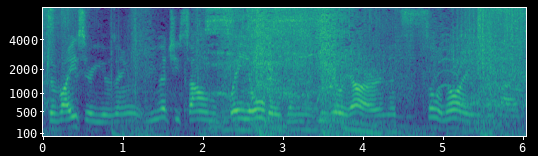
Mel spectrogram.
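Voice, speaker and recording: A man's voice: a little high, fairly even intonation, moderate pace, over loud music. A young man whose voice sounds younger than he is, chatting casually and self-deprecatingly while playing a game. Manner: rambling, self-deprecating, fillers and restarts. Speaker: gamer. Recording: loud game noise behind.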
